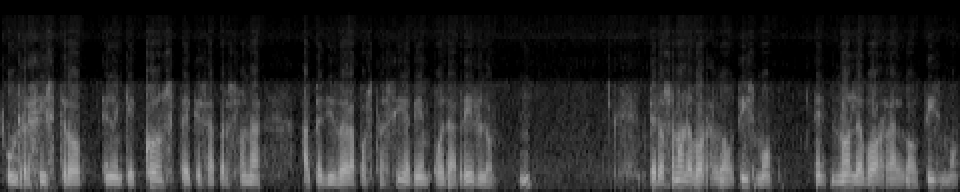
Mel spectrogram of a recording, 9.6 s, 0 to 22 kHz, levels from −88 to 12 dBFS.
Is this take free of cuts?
yes; 0 cuts

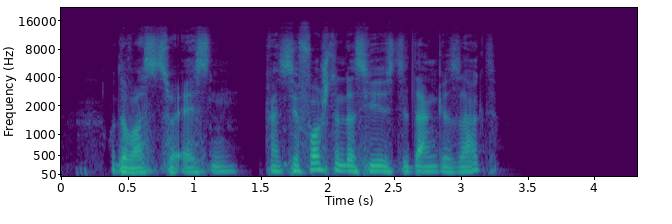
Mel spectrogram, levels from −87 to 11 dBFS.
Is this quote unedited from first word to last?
no; 1 cut; at 1.4 s

